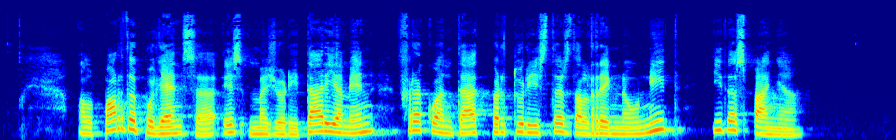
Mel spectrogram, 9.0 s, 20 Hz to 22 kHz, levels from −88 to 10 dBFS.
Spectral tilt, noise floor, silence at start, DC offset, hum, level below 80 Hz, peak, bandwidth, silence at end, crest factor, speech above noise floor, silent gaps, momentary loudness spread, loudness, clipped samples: -7 dB/octave; -74 dBFS; 0.8 s; under 0.1%; none; -60 dBFS; -2 dBFS; 16 kHz; 0.95 s; 18 dB; 56 dB; none; 9 LU; -19 LUFS; under 0.1%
